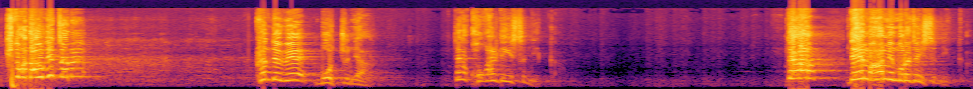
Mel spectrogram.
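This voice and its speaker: A man preaching a sermon as pastor, with a Jeolla dialect, moving between loud emphatic calls and soft asides. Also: very high voice, sing-song, measured pace, long pauses.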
